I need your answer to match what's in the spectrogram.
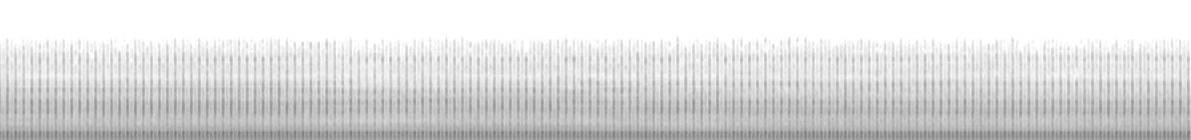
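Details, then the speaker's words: Idling engine with a deep, even knock about three times a second from the bottom of the engine; another shop diagnosed rod knock and an engine replacement, but the actual cause was a failed crankshaft pulley/harmonic balancer. "Now to answer the question, the failure on this one is the crankshaft pulley/harmonic balancer which I'm taking off now."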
